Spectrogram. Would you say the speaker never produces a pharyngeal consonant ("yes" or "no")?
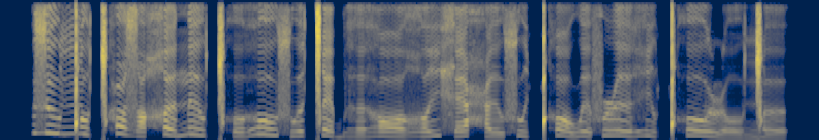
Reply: no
